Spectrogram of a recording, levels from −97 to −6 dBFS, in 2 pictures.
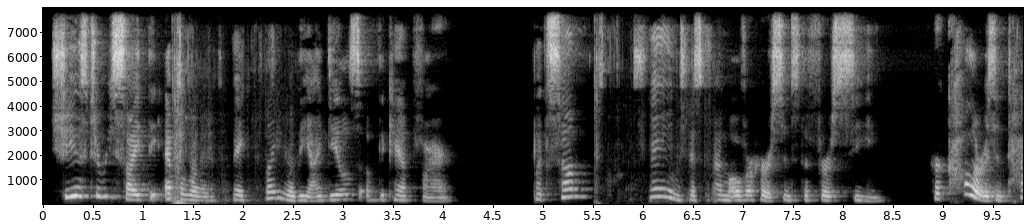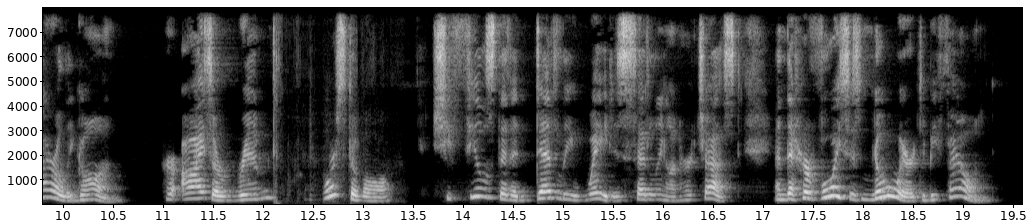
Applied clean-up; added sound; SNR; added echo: neural mask model DeepFilterNet 3.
